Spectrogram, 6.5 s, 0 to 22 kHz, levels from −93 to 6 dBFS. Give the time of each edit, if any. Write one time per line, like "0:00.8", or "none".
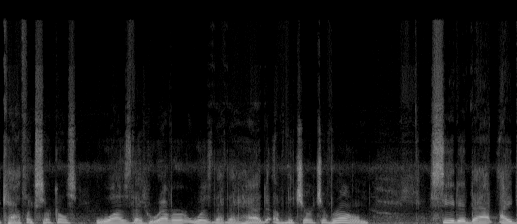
0:01.1
0:02.8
